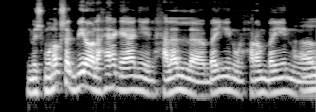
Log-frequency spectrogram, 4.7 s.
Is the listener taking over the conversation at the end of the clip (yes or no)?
yes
